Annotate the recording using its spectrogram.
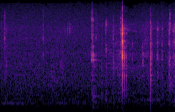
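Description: Quiet room tone, then a few light clicks of handling in the second half, the sharpest about one and a half seconds in.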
